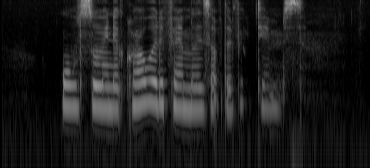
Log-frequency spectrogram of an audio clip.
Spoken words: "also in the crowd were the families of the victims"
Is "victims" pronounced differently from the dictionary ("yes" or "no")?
no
